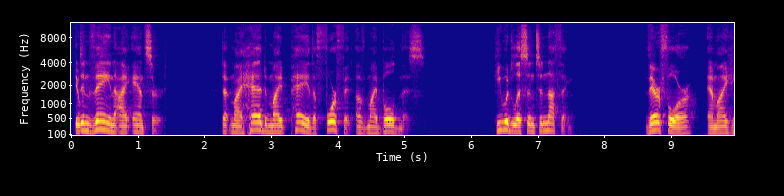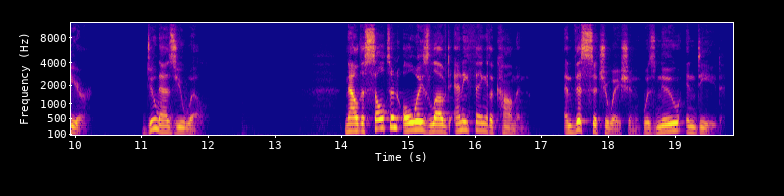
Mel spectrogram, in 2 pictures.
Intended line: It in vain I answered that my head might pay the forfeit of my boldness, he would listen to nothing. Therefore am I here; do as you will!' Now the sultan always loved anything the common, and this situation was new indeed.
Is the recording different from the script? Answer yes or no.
no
